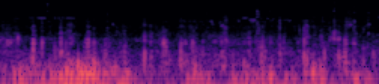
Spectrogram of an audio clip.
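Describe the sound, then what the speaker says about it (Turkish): Horse hooves pound the ground in a rapid, rolling galloping rhythm, close and moderately loud, with no talking. "Dört nal seslerini, atın nallarının sesini duyabileceğiniz"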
